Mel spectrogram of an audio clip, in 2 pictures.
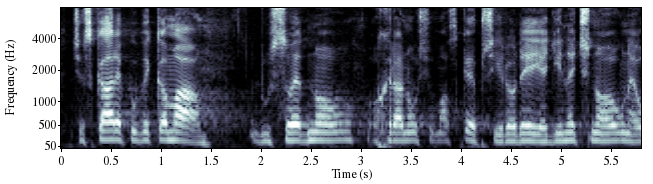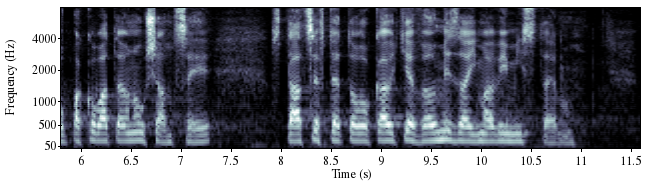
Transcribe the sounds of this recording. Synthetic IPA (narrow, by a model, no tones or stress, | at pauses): t͡ʃɛskaːɾɛpublɪkamaː | duːslɛdno̞wʔo̞̰xɾano̞wʃumaskɛːpr̝̥iːɾo̞dɪjɛɟɪnɛt͡ʃnownɛopako̞vat̪ɛlno̞wʃant͡sɪ | st̪aːt̪sɛft̪ɛːt̪o̞lo̞kalɪcɛvɛlmɪzajiːmaviːmːiːst̪ɛ̰m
